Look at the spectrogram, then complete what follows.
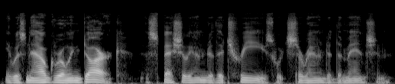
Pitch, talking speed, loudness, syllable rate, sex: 90 Hz, 195 wpm, -21 LUFS, 5.7 syllables/s, male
